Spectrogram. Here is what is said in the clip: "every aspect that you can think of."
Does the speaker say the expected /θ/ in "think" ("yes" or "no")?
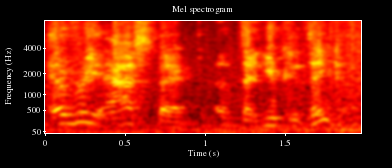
yes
